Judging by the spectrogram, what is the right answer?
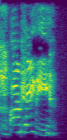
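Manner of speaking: put-on perky, very high, bright-eyed chirpy voice, Haitian accent. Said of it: "she's like".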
